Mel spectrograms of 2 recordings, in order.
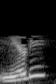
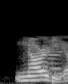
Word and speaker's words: Nardy: N-A-R-D-Y. – Mm-hmm. D-Y. How do you pronounce that? I want to pronounce it properly. Is it Nardy? – Nardy. – Nardy, okay.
